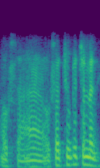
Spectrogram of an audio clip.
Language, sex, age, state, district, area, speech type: Telugu, male, 45-60, Andhra Pradesh, West Godavari, urban, conversation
